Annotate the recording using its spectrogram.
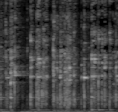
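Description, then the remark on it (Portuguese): Glass bottles clink and knock against each other in a busy, irregular clatter, with a steady low hum underneath and no voices. “Ao contrário do plástico, o vidro não tem, ou melhor, não tinha qualquer valor até aqui para quem o apanhava e ia entregar ao ecocentro da Macaneta.”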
